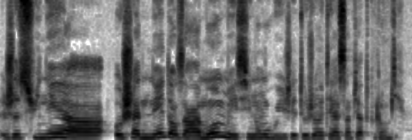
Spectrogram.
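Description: A woman's voice: sits high, steady tone, fairly quick, a little mellow. A schoolgirl carefully reading out her prepared answers. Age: child. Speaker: schoolchild correspondent.

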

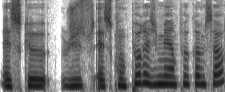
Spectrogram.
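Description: A woman hosting a panel discussion, putting questions to her guests and speaking in a halting, prompting way. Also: fairly high pitch, warm tone, dry recording, clean studio sound. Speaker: host.

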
